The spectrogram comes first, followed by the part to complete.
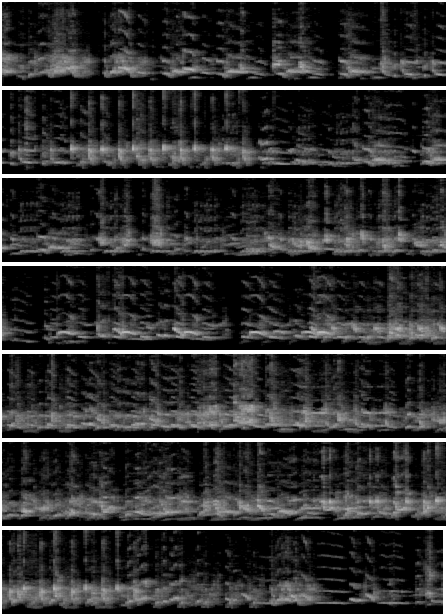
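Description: Slavujar canaries, a singing canary type bred for nightingale-like song, singing continuously in fast trills and rolled phrases, with a brief lull about halfway through.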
